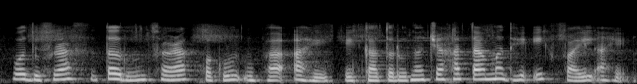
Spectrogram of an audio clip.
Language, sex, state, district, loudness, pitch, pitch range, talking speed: Marathi, female, Maharashtra, Sindhudurg, -19 LUFS, 210 Hz, 185-230 Hz, 120 wpm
